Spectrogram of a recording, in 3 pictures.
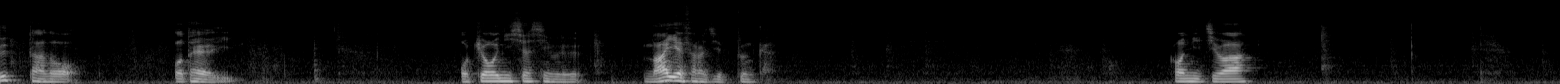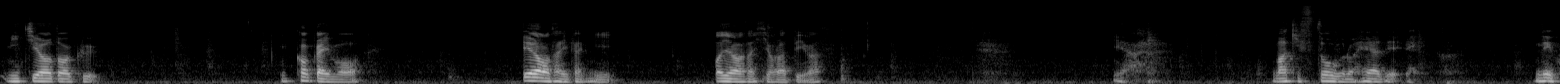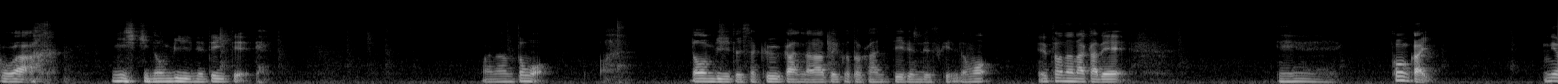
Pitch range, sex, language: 110-130 Hz, male, Japanese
